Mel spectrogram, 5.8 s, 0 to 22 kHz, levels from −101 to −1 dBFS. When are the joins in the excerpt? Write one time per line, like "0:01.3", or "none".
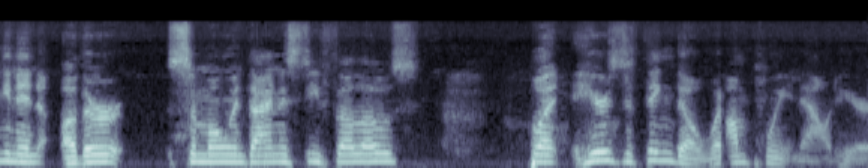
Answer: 0:04.8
